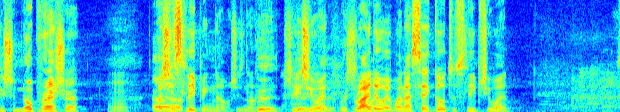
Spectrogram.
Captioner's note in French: Rires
